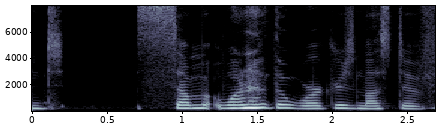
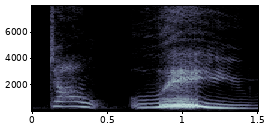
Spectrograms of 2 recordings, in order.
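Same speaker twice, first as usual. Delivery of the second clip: raised, higher mock yell of a stranded worker; half-hearted imitation of someone yelling into an intercom; mock intercom scream; 4 semitones higher than usual. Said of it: "screaming into it".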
